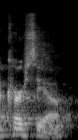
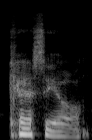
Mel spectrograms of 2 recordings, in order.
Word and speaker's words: Curcio: how to pronounce it what how do you pronounce your surname uh Curcio Curcio yeah I would have mangled that so I'm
